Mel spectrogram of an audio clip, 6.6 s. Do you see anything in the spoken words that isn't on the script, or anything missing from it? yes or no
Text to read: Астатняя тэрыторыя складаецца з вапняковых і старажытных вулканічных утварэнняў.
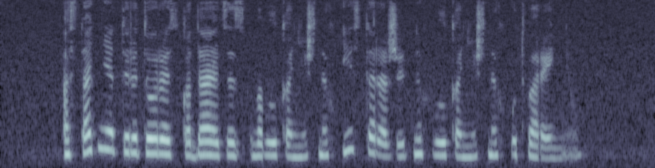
yes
